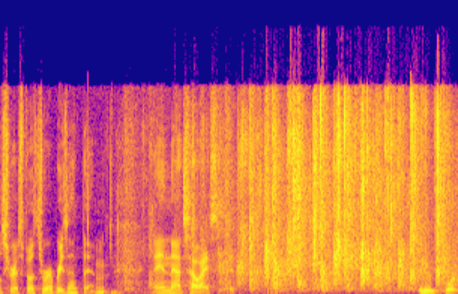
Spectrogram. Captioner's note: applause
